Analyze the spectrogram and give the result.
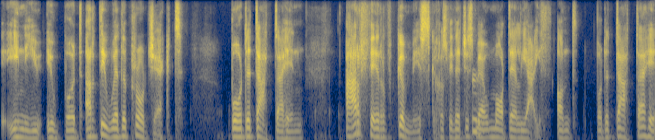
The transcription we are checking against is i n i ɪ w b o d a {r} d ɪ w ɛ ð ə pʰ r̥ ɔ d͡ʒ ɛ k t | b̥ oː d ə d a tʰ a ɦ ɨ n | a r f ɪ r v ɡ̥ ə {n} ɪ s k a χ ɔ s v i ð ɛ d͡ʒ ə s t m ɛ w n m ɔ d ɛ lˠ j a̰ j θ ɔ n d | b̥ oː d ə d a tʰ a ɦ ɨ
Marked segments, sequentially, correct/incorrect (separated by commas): correct, incorrect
